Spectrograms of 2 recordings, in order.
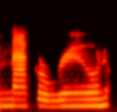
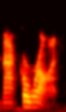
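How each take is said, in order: First: The last syllable has a long 'oo' vowel. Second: The last syllable rhymes with 'Ron'. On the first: The speaker calls it wrong. "because we live in the South, I get a lot of macaroon" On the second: The speaker calls it right. "Like you're saying Ron from Harry Potter at the end"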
